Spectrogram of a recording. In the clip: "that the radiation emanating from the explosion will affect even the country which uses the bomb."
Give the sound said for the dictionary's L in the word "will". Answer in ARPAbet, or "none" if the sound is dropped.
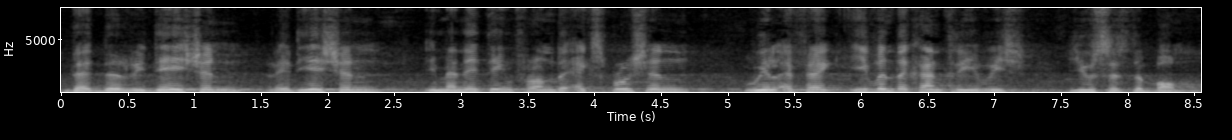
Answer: L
